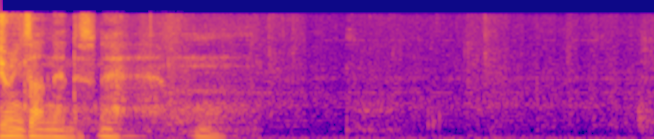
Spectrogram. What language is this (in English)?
Japanese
